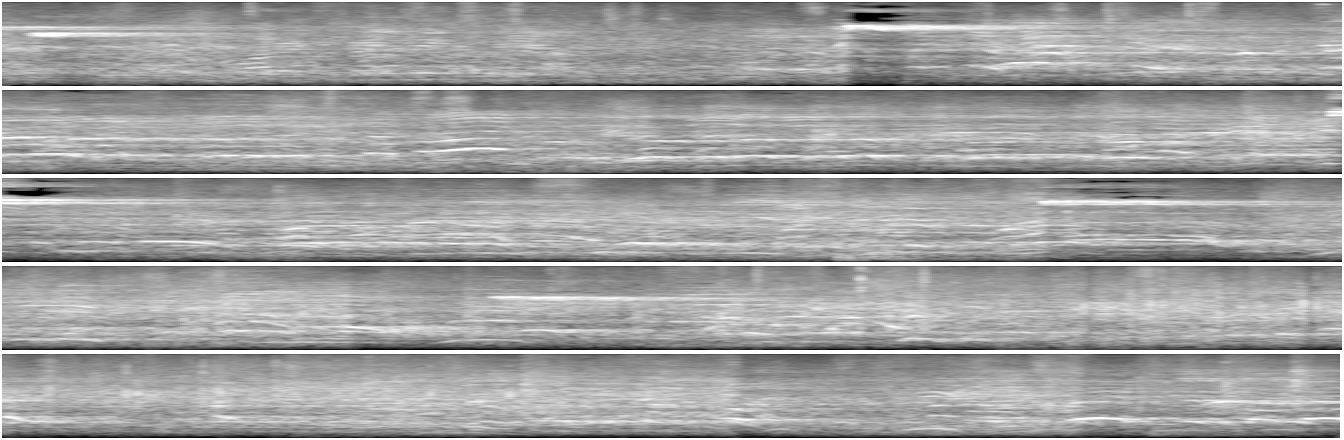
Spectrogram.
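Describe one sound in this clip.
Wrestlers scuffle and thump on a padded mat.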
